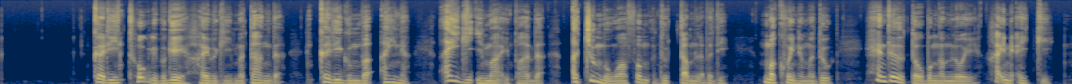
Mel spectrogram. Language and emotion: Manipuri, fearful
